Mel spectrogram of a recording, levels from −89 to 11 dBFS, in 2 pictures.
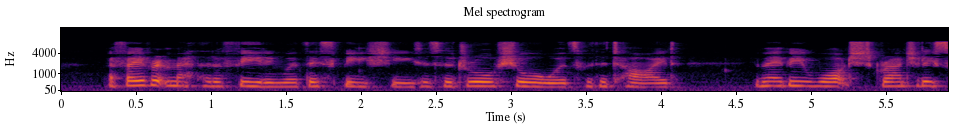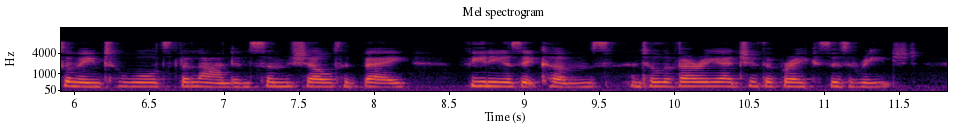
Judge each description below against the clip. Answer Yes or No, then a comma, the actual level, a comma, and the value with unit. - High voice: Yes, high, 210 Hz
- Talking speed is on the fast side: Yes, fast, 210 wpm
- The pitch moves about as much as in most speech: No, narrow, 1.8 semitones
